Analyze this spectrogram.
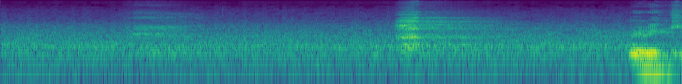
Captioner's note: sigh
